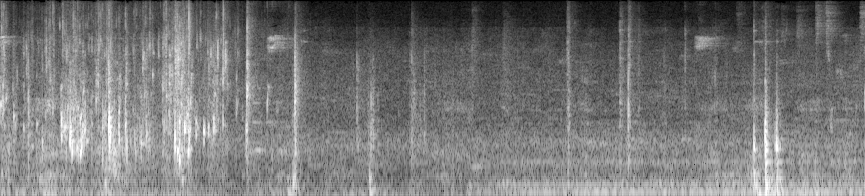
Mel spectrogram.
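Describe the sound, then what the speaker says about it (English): Beef rinsed under running water with lime in a Jamaican home kitchen: irregular splashes and trickles of water against meat, with sharp handling clicks and knocks, louder bursts early and again near the end. "Get the meat wash off, you know."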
